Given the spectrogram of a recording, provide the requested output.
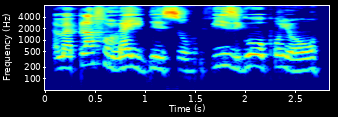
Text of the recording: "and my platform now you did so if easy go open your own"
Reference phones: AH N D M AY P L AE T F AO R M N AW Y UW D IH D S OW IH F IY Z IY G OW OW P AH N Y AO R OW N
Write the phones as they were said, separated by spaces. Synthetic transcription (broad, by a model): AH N M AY P L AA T F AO M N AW Y UW D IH S OW IH F IY Z IY G OW OW P AH N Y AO W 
